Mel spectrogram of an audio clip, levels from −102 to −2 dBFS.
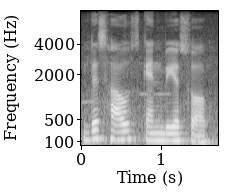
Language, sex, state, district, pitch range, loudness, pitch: English, male, Arunachal Pradesh, Lower Dibang Valley, 115-135 Hz, -14 LUFS, 120 Hz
